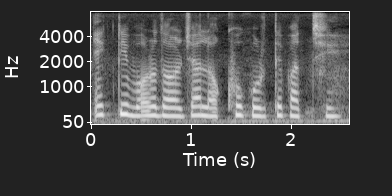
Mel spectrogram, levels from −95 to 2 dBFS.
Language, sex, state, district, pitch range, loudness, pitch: Bengali, female, West Bengal, Alipurduar, 215-240 Hz, -13 LUFS, 225 Hz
